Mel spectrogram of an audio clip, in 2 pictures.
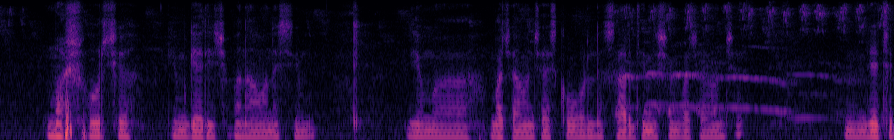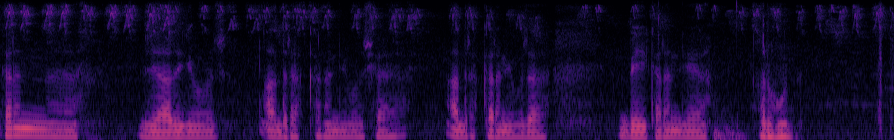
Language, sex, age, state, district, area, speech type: Kashmiri, male, 18-30, Jammu and Kashmir, Shopian, rural, spontaneous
